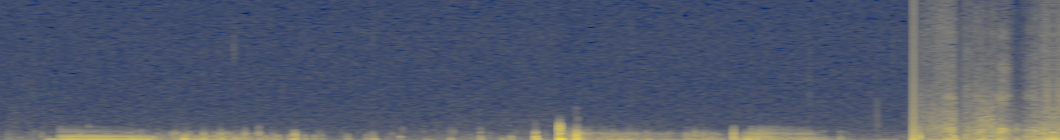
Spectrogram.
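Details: Belly sounds on an empty stomach after exercise, which caused nausea; dried apricots not yet eaten: continuing growling and rumbling, ordinary hunger bowel sounds (borborygmi).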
